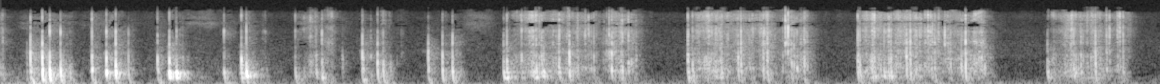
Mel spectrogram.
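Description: Long nails tap and scratch the upper and laces of a handheld, hollow, empty white leather high-top sneaker with a strap. A run of quick, crisp taps gives way to longer bursts of dry, bright scratching, each stopping dead with no ring.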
